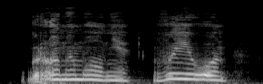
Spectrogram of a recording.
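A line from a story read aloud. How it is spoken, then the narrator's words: Excited exclamation. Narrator (Russian): воскликнул вне себя от возбуждения Сэм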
